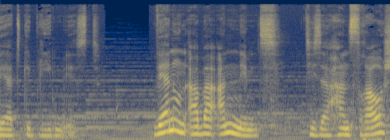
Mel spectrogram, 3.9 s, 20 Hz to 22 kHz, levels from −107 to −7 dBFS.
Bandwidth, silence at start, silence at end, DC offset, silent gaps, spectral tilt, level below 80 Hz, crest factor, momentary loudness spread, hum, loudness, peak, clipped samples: 19.5 kHz; 0 s; 0 s; under 0.1%; none; -4.5 dB/octave; -50 dBFS; 18 dB; 13 LU; none; -27 LUFS; -10 dBFS; under 0.1%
